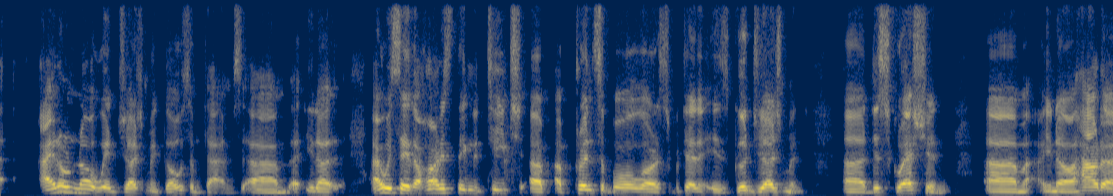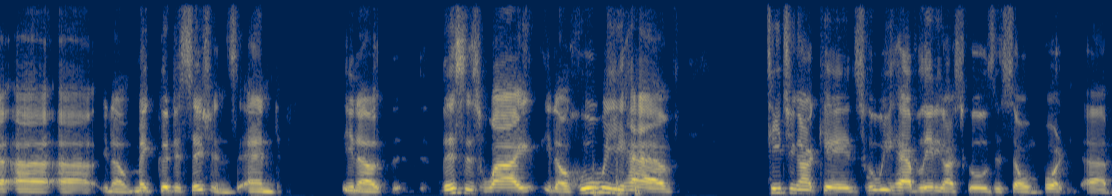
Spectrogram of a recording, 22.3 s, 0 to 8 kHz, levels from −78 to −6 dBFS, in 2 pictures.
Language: English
